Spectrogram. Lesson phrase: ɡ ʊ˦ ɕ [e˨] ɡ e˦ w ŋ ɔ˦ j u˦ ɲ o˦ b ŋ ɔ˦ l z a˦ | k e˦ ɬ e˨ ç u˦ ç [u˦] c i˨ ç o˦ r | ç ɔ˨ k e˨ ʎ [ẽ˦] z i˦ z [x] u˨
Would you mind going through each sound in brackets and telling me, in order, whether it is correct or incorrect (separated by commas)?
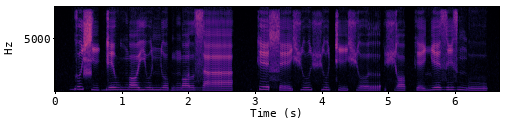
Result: incorrect, correct, incorrect, incorrect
